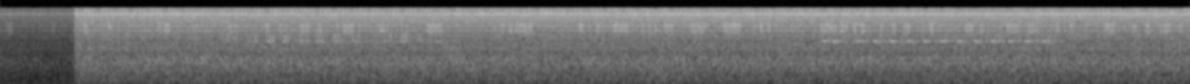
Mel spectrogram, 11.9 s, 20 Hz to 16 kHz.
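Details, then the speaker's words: Petrol engine idling rough with one cylinder not firing, causing low power and vibration; busy injector ticking with steady test-probe tones. Probe shows no response at injector 2 despite a good drive pulse, so injector 2 itself has failed. "그럼 이제 실제 차량에서 싱싱 프를 이용해서 점검해 보겠습니다이 차량은 실린더 하나가 폭발하지 않아서 출력이 부족하고 진동을 수반하는 일명 바하는 엔진입니다"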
